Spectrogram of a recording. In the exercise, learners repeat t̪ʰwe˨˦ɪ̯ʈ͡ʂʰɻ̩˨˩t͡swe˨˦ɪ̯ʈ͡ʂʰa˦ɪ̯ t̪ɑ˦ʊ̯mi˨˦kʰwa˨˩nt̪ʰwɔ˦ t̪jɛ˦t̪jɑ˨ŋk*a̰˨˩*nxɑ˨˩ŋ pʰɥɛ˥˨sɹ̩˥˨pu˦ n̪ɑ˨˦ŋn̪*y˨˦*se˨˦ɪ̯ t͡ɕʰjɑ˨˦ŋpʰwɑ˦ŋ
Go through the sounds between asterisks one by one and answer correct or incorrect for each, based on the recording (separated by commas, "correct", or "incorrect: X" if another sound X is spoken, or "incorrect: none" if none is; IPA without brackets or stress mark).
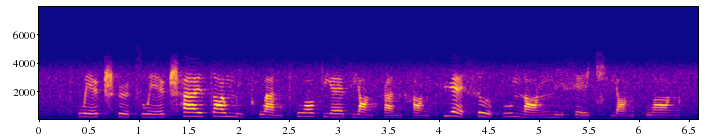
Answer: incorrect: a˨˦, incorrect: i˨˦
